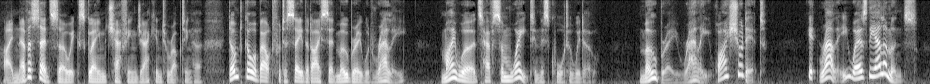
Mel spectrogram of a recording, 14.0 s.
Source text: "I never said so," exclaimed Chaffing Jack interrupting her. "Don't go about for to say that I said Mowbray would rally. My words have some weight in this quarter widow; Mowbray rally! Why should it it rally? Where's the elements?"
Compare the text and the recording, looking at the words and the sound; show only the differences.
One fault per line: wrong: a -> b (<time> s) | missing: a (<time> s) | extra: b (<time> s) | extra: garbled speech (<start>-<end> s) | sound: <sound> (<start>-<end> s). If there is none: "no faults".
no faults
